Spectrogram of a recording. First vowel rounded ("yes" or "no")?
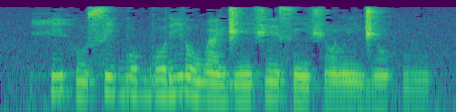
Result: no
